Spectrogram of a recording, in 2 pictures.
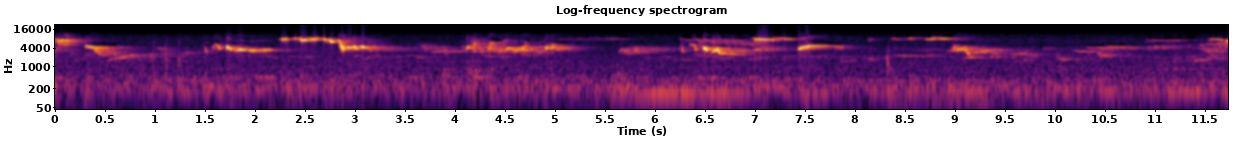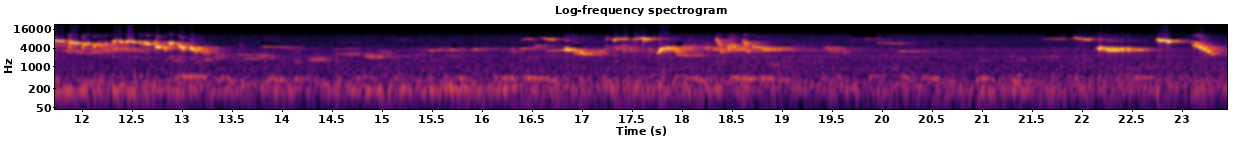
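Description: Birds chirping and singing in clusters of quick, high, sweeping notes with short pauses between them.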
